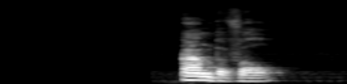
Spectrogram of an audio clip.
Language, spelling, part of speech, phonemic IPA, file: Dutch, aanbeval, verb, /ˈambəˌvɑl/, Nl-aanbeval.ogg
- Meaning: singular dependent-clause past indicative of aanbevelen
